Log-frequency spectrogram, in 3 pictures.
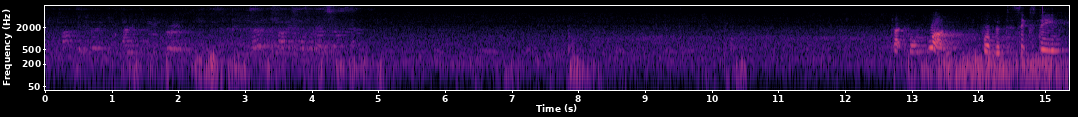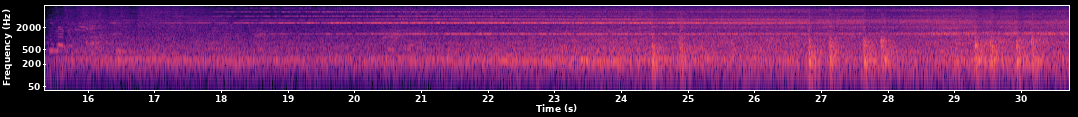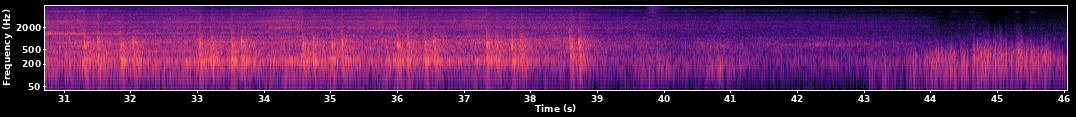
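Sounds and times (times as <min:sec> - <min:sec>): train rumble: 0:19.7 - 0:41.3.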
